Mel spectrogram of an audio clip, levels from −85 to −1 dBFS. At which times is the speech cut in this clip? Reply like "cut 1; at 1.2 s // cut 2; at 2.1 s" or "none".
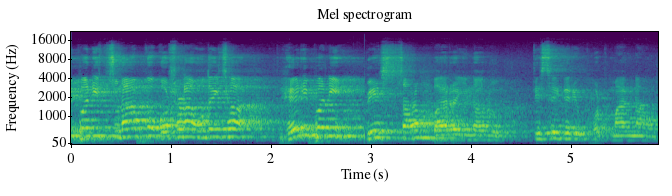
cut 1; at 2.9 s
